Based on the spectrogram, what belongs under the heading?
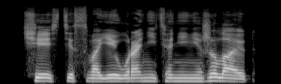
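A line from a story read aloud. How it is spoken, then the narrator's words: Nearly growling, angry. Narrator (Russian): едва ли не зарычал Харитон Семёныч, которому упали слова подчиненного на свежие дрожжи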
